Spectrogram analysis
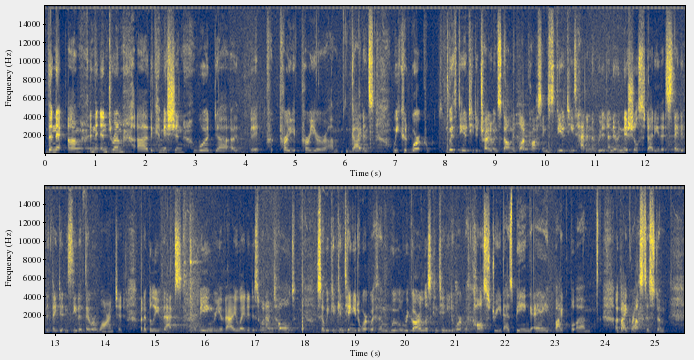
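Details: Adult woman who states she has a vocal tremor, speaking at a public hearing; vocal tremor.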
